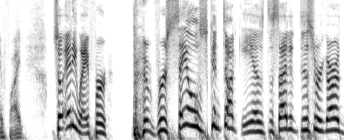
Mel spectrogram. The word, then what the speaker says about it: Versailles: And in Rebuild That Wall news tonight, the town of Versailles, Kentucky, which, given the state it's in, is probably pronounced Versailles, has decided to disregard.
